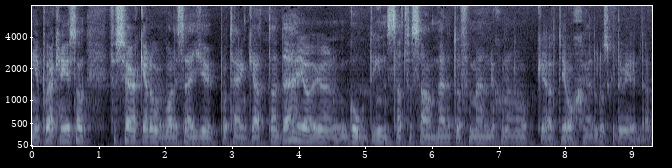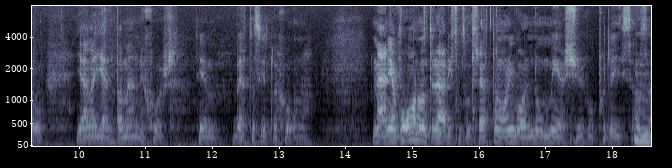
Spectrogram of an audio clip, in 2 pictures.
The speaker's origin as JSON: {"language": "Swedish", "region": "Småland", "country": "Sweden", "tie": "born or raised there"}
